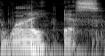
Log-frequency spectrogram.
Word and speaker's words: Ys: Another game series that I really would like to stream as a single player experience is the Ys series, and that's YS.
